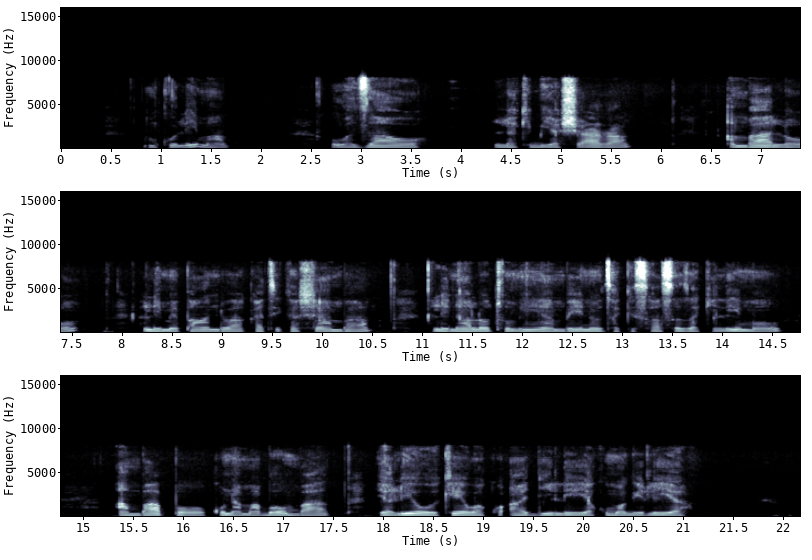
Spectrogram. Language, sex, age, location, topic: Swahili, female, 25-35, Dar es Salaam, agriculture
